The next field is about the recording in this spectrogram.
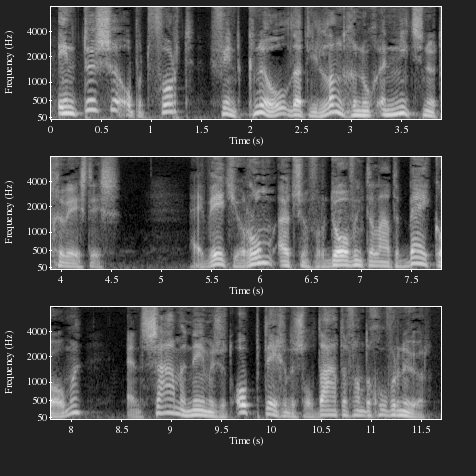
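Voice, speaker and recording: Casting: man as children's story narrator, raspy, extremely expressive scripted delivery. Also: medium pitch, normal speed, no room sound.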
